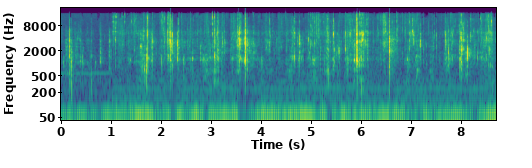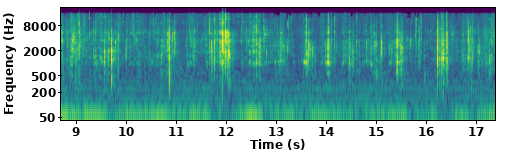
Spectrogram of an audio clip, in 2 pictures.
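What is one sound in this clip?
A dog chews and tears at raw meat with wet smacking sounds.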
